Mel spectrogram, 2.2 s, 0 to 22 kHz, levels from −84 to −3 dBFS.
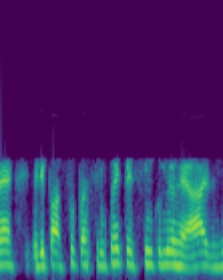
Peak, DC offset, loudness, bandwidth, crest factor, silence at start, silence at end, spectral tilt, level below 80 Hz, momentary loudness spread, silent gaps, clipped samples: -6 dBFS; under 0.1%; -20 LUFS; 2.6 kHz; 14 dB; 0 s; 0 s; -13.5 dB/octave; -68 dBFS; 7 LU; none; under 0.1%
